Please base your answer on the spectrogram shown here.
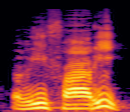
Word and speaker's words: غفاری: پہ شد نہیں ہے۔ یہ اصل میں کیا ہے کہ یہ غفار ہے، غین کے نیچے زیر ہے، فا کے اوپر سمپل زبر ہے، تو غفاری۔ تو صحیح تلفظ یہ ہوگا ابو ذر غفاری.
